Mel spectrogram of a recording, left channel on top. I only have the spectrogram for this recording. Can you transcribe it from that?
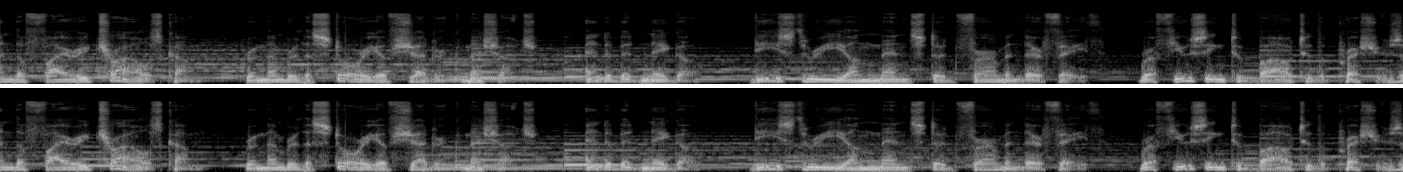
the fiery trials come, remember the story of Shadrach, Meshach, and Abednego. These 3 young men stood firm in their faith, refusing to bow to the pressures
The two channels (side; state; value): both; normal; correlation 0.80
